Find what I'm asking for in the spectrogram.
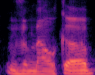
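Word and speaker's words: Vejmelka: I love that his last name is like Vemelka, but it's like it's spelled like Vegmelka.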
